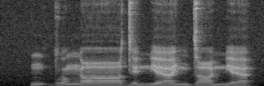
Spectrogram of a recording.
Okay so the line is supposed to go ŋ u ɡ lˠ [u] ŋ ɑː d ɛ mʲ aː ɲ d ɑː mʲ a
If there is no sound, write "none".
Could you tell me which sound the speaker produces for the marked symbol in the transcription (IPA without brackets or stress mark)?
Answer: u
